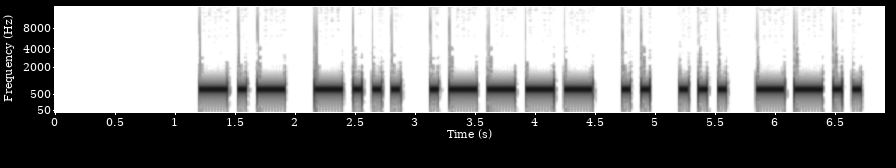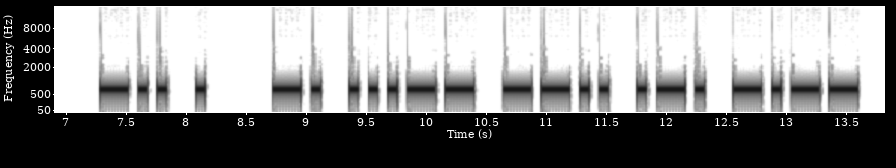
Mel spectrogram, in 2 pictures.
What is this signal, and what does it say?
Morse code, heard as a keyed tone, about 15 wpm, 700 Hz. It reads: KB1ISZ DE N3ZRY
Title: USA Callsign DE Callsign 15wpm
